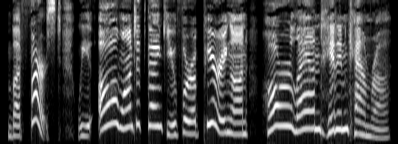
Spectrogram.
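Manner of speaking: big show-host announcement, high and loud; cheery MC. A narrator's reading. MC revealing the hidden camera show, cheery. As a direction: announce it like a game-show emcee.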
